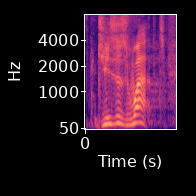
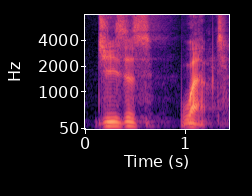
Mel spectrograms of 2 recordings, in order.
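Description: First: Said in the usual way. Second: Slow, low and softer verse reading; hushed, drawn-out gravity; solemn. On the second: A narrator's reading. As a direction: let each word fall slowly and softly. Solemn quote of short memory verse.

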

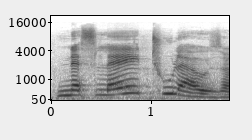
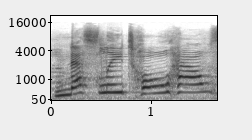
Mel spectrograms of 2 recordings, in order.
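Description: First: "Nestlé Toulouse" said very slowly as nest-LAY too-LOOZ with French vowels; French pronunciation. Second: "Nestle Toll House" said very slowly in flat American English, a questioning rise; Americanized. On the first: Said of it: "You Americans always butcher the French". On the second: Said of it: "always butcher the French language". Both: Acted.

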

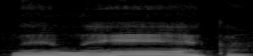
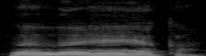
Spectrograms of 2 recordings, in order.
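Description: First: Лелека said very slowly, le-LE-ka, stress clearly on the middle; slow stress demonstration for the class; stress demo. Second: Лелека said slowly, le-LE-ka, middle syllable leaned on; slow teaching take for pupils; stress on the middle syllable. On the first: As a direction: hold each syllable and lean on the middle one. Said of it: "Де в нас стоїть наголос у слові лелека?". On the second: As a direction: draw out лелека with the weight on the second е. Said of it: "Скажіть ще раз слово лелека". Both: Shown as a demonstration.

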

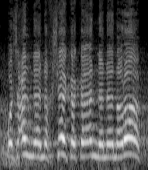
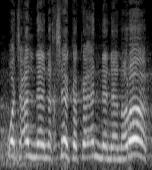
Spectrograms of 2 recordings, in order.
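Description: The two takes are said the same way.

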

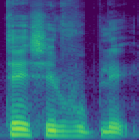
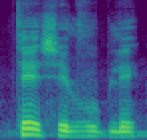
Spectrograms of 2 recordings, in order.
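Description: No difference in how they are said.

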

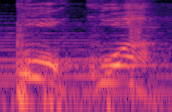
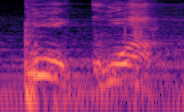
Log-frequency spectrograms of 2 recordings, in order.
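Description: The two takes are said the same way.

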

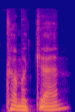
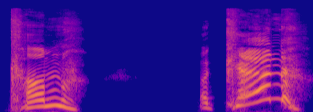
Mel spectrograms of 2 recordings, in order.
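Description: First: Said in the usual way. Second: High, drawn-out question with a long pause between words; repeated more emphatically. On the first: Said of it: "I repeat the question, this time louder". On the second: Acted. Slumped drinker repeating the question in the bar, emphatic and slow. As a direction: stretch each word like a drunken challenge. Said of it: "this time louder".

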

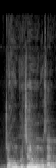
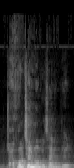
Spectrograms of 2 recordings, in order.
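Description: First: 조금 said higher and louder, leaned on hard; stress on 조금. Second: Said in the usual way. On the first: Shown as a demonstration. Pastor correcting the congregation, stressing 조금. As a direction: push the word 조금 to stress only slightly younger. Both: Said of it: "조금이라 그랬습니다".

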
